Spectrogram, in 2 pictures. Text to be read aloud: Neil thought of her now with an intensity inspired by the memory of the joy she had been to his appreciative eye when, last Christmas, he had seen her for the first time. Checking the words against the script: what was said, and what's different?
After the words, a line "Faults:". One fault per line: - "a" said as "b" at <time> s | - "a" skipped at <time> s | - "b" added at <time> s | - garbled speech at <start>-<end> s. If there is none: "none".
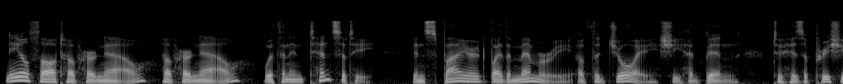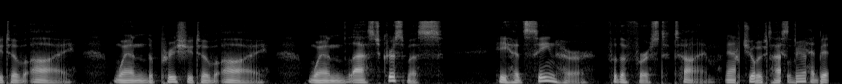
Neil thought of her now of her now with an intensity inspired by the memory of the joy she had been to his appreciative eye when appreciative eye when, last Christmas, he had seen her for the first time. [garbled]
Faults:
- "of her now" added at 1.6 s
- "appreciative eye when" added at 9.9 s
- garbled speech at 15.7-16.7 s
